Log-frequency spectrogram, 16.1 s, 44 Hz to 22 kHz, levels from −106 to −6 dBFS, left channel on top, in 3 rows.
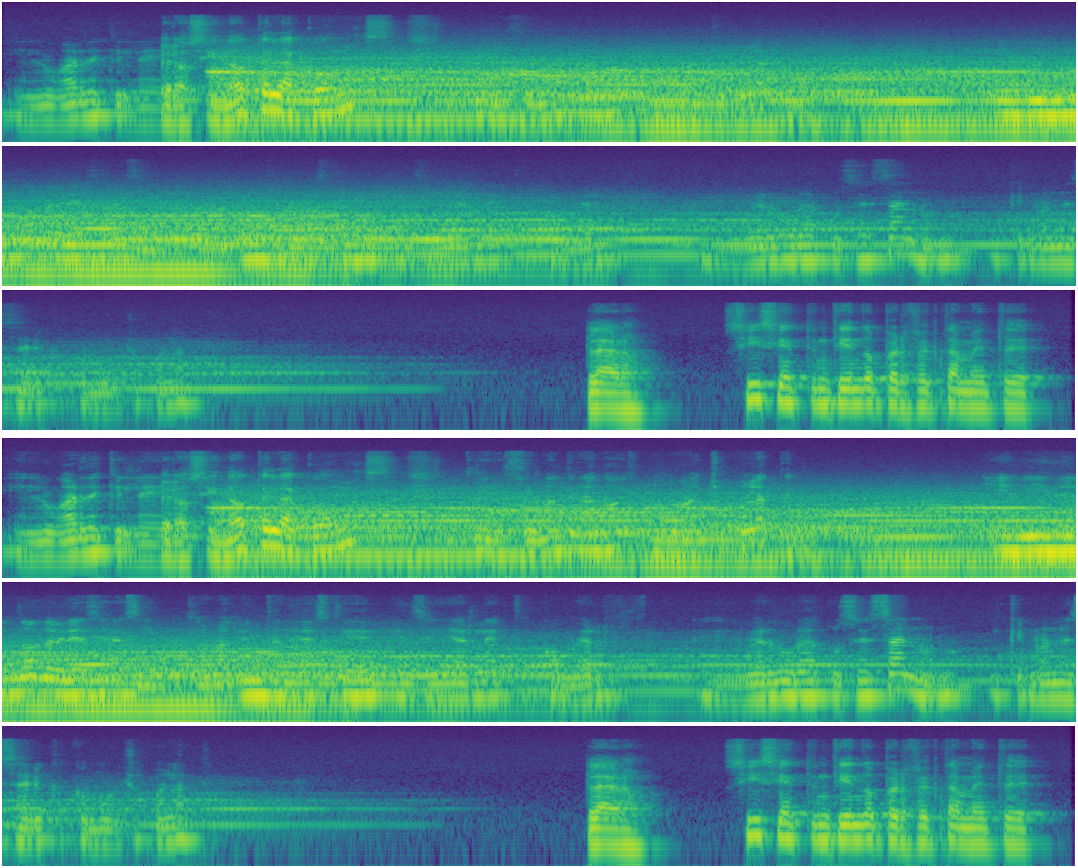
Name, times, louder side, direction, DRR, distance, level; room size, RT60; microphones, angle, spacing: voice 1, 0.0-1.0 2.4-4.1 4.9-8.5 8.8-11.7, right 4 dB, 90° right, 0.7 m, -27 dB
voice 2, 0.8-2.2 13.7-14.0 14.4-15.9, equal, ahead, 0.9 m, -23 dB
sound 1, 1.0-12.5, left 1 dB, 35° left, 2.0 m, -25 dB
11.0 x 7.1 x 4.7 m
head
